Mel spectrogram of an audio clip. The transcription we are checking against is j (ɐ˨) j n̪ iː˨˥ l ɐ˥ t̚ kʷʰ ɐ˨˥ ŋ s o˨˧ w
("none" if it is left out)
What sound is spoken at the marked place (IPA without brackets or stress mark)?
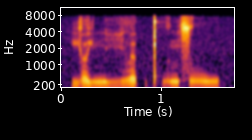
ɐ˧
